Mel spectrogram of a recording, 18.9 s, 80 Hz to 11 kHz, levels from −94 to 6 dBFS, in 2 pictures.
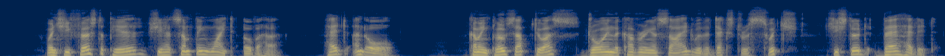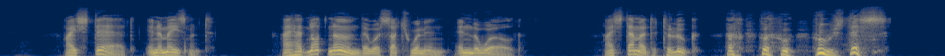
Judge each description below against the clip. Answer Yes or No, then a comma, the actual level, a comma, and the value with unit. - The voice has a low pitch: Yes, low, 120 Hz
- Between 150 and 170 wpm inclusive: Yes, average, 160 wpm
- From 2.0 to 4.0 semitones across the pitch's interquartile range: No, average, 4.8 semitones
